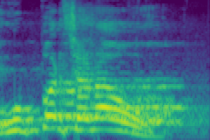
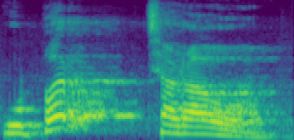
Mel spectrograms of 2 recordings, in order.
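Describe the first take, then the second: First: Said in the usual way. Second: ഊപ്പർ ചടാവോ slowly, each syllable drawn out; slow repeat. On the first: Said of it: "മുകളിൽ കയറ്റി എന്ന് പറയണം". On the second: Shown as a demonstration. Teacher slowly repeats ഊപ്പർ ചടാവോ for the class.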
